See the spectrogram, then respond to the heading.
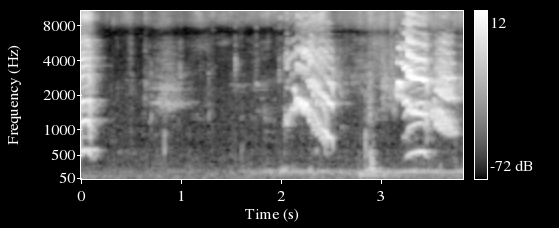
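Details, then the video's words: Green parrot, described as talking: after a near-silent start over a faint low hum, two loud harsh squawks about a second apart, grating and rich in overtones, with a soft background murmur. "Green Parrot Talking | Funny Parrot Sounds Videos | मिट्ठू की आवाज़ | तोते की आवाज़"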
